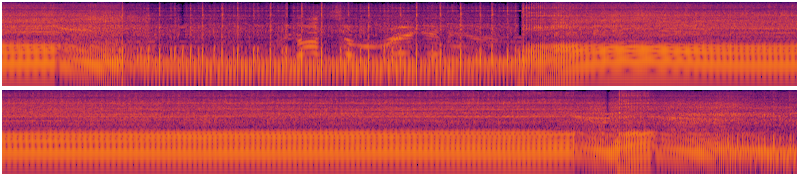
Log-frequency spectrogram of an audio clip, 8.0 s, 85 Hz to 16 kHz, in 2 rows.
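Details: Vintage 266 chainsaw, recently started after sitting a while, bucking firewood: screams up to a steady high pitch, drops and holds firm in the cut, then revs clean again; normal, healthy running under load.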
